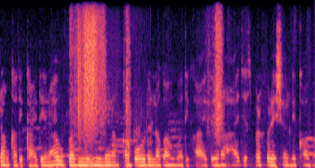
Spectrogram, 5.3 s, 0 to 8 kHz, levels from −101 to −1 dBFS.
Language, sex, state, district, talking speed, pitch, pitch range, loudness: Hindi, female, Chhattisgarh, Sukma, 260 wpm, 160 Hz, 155-165 Hz, -21 LUFS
